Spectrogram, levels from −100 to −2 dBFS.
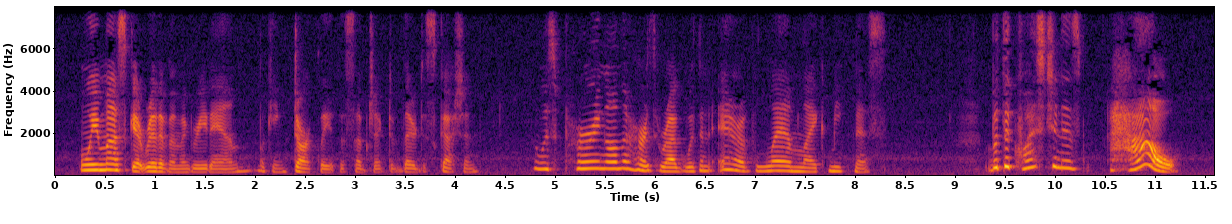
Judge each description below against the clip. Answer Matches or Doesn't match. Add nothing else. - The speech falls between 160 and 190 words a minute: Matches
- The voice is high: Matches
